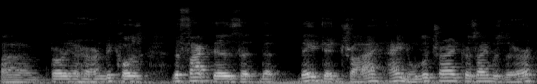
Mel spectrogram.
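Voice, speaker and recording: Speaking in a Belfast accent, a man uses medium pitch and fairly even intonation at a moderate pace. Audible room echo surrounds his voice. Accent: Belfast Northern Irish. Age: 60s. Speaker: former loyalist paramilitary and community negotiator. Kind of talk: interview.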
